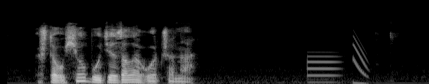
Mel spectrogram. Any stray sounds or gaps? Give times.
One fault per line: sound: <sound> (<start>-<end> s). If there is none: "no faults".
sound: chirp (3.1-3.7 s)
